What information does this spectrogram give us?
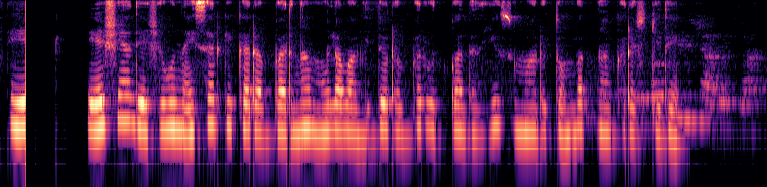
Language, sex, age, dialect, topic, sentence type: Kannada, female, 31-35, Mysore Kannada, agriculture, statement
